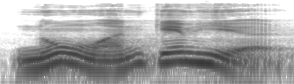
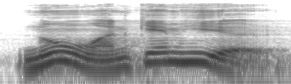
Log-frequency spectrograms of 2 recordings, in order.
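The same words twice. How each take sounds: The two takes are said the same way.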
